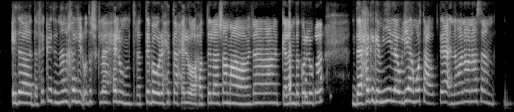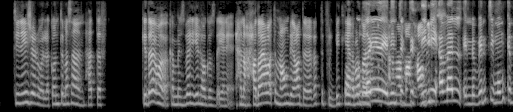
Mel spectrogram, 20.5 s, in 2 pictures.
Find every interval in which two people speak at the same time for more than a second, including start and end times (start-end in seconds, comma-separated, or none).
17.2-18.9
